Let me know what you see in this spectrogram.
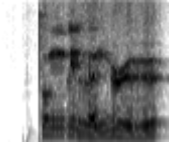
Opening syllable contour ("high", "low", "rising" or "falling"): high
